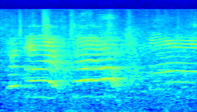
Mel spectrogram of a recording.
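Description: High-pitched shouting voices, three drawn-out calls that bend in pitch, like cheering from the arena stands.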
